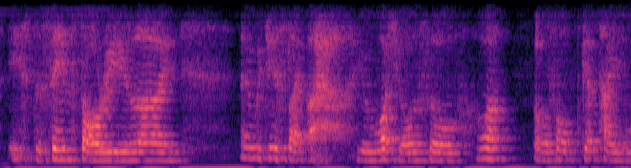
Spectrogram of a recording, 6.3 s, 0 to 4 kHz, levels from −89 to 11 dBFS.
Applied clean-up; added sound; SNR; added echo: none; none; none; reverberation time 0.4 s.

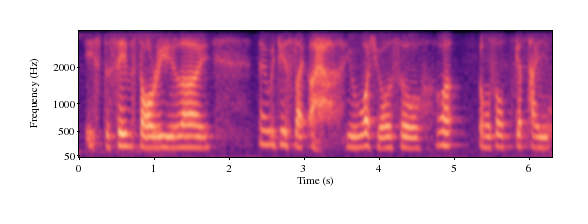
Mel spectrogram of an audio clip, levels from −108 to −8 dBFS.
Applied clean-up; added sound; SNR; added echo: none; none; none; none.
